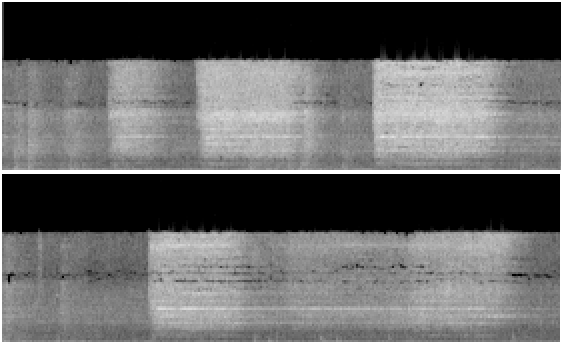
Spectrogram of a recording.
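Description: Moving passenger train heard from inside the coach: a steady low rumble of the running gear, with several stretches of high-pitched squealing from the wheels, each a second or two long.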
